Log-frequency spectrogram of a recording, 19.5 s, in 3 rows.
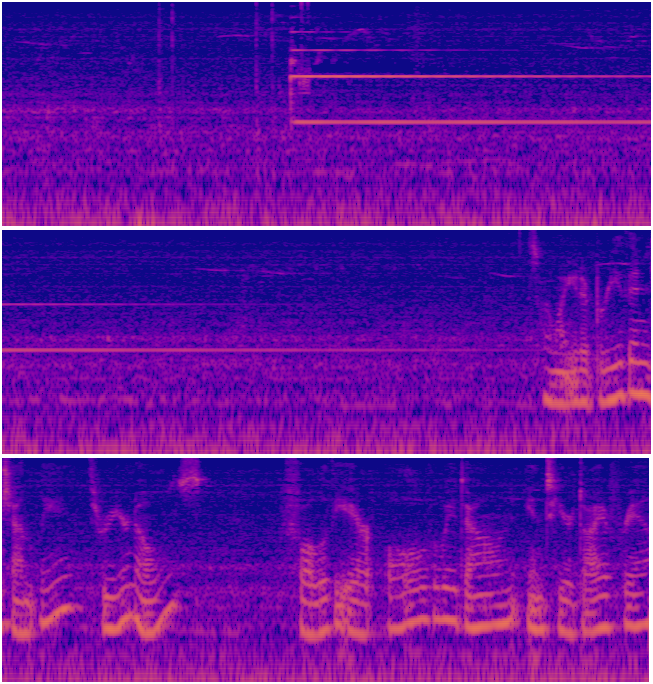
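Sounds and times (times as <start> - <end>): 
meditation bell: 2.9 - 10.5
speech: 11.9 - 15.0, 16.0 - 19.4.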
